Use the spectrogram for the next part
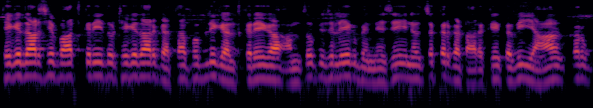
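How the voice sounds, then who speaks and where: A man's voice: fairly high pitch, steady tone, a little fast, lo-fi sound. A man, a local resident, complaining insistently in a street interview. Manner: aggrieved, insistent.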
